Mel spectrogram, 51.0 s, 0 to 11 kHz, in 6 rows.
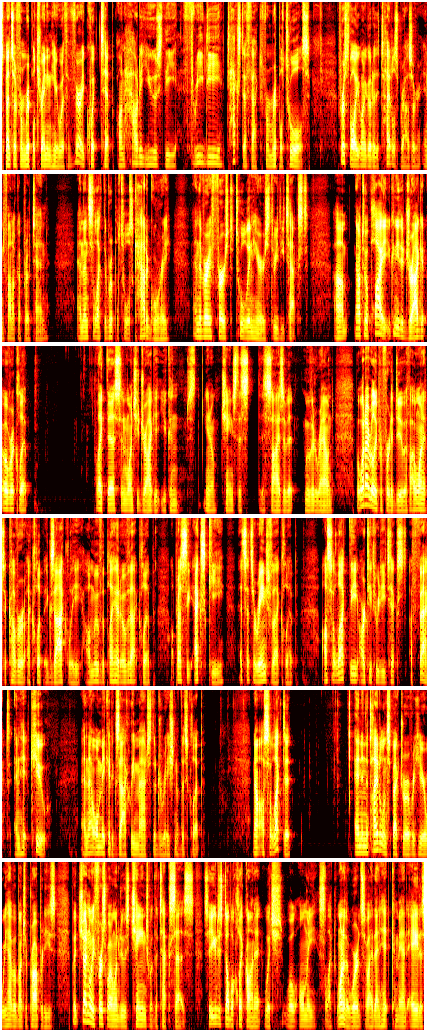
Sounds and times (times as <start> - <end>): Speech: 0.0 - 17.6, 18.8 - 35.0, 35.6 - 38.1, 39.0 - 39.9, 40.9 - 50.9.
